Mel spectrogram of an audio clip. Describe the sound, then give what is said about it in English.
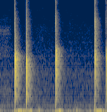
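Five sharp, crisp hand claps, someone clapping the clap line of a song, in uneven groupings: a quick pair, a lone clap, then another quick pair, ringing out clearly against silence with no voices. “I'm doing the clap line.”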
